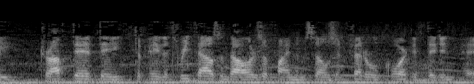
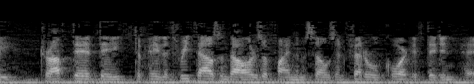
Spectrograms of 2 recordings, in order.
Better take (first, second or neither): second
